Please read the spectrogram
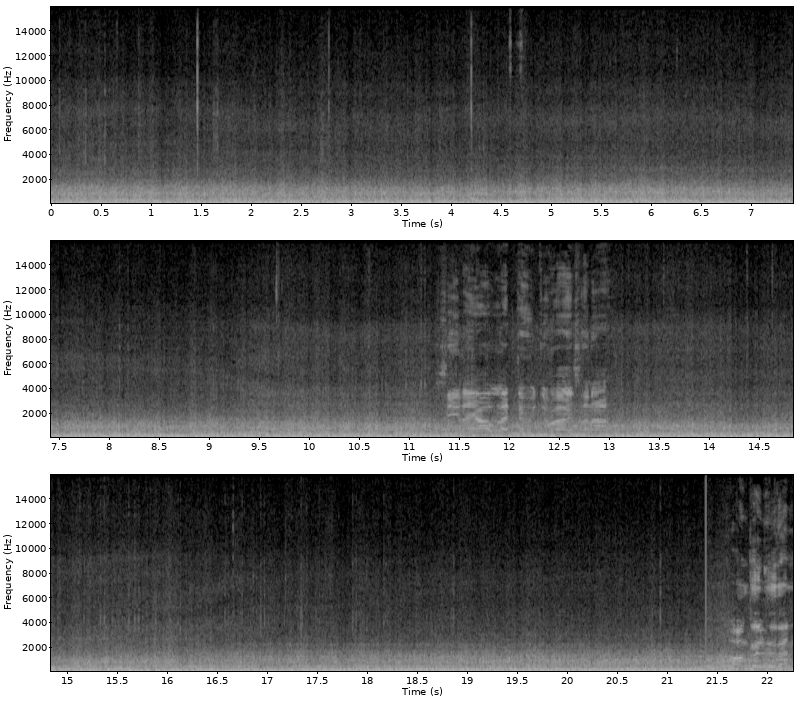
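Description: Car cruising at steady highway speed heard from inside the cabin: a steady engine drone with tyre and wind noise, no revving.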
